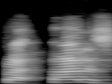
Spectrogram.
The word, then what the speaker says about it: Paris: In French, we say Paris. We call it Paris. We don't pronounce Paris, we say Paris.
